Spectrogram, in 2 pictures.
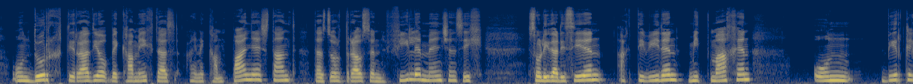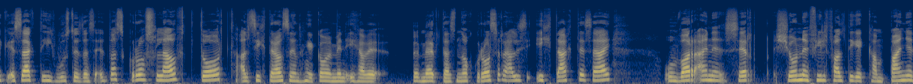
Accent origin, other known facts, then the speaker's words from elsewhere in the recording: Basque Country, Spain; first language Basque; German is a second language; moved away as an adult; now in Switzerland; Baskisch, meine Muttersprache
